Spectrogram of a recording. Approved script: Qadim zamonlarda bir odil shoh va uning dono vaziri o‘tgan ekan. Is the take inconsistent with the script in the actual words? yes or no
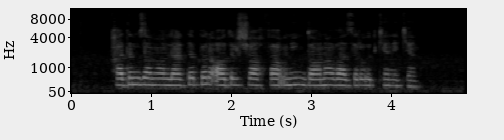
no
